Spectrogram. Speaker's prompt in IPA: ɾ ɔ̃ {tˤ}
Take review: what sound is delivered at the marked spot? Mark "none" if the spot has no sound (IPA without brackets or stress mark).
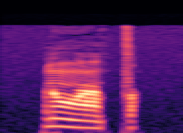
tˤ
